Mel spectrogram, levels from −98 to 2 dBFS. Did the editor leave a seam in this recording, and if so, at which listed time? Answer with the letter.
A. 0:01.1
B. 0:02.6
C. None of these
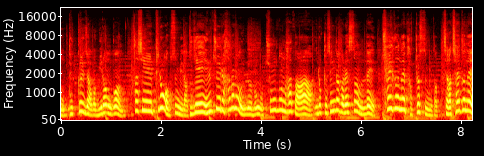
B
